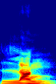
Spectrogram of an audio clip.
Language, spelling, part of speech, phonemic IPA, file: German, lang, adjective / adverb / postposition / verb, /laŋ(k)/, De-lang.ogg
- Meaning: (adjective) 1. long; lengthy (in space or time) 2. tall 3. many (indicating the length of the time in total); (adverb) 1. alternative form of lange 2. long, sprawled, stretched (physically)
